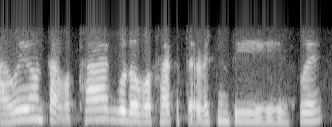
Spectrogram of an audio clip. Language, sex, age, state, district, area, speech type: Odia, female, 45-60, Odisha, Angul, rural, conversation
